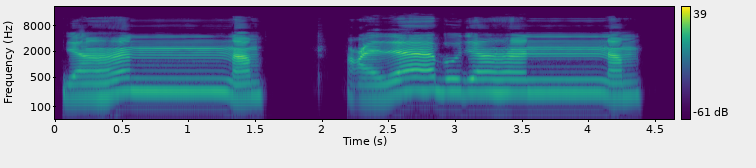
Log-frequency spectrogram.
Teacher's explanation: नून पर गुन्ना करेंगे।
